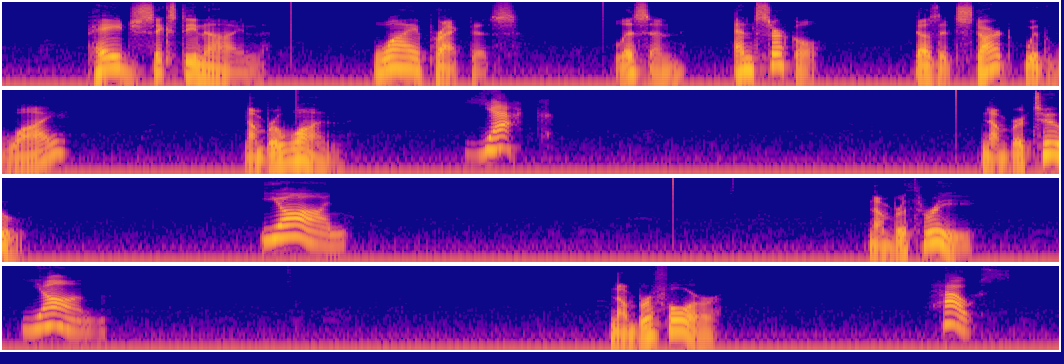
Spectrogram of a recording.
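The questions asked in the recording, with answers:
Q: Does it start with Y?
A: Yes (yak)

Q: Does it start with Y?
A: Yes (yawn)

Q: Does it start with Y?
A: Yes (young)

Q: Does it start with Y?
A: No (house)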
